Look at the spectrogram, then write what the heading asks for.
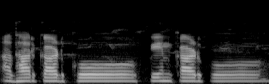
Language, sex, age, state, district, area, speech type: Santali, male, 45-60, Jharkhand, Bokaro, rural, spontaneous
